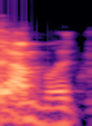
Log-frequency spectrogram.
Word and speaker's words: Deion: Deion Sanders. Wait, am I saying that right? Yeah, yeah. Deion played football.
